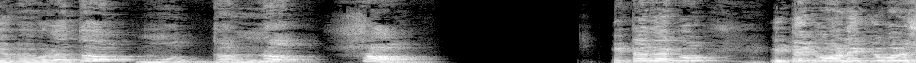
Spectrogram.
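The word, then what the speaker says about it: মূর্ধন্য ষ: পেট কেটে দেওয়ার জন্য একে বলি পেট কাটা স, পেট কাটা স। ছেলেরা যাতে সহজে মনে রাখতে পারে, কিন্তু না বন্ধু, এর নাম পেট কাটা স নয়। ঠিক আছে, ব্যাকরণ একে বলে কিন্তু মূর্ধন্য স, মূর্ধন্য স।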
